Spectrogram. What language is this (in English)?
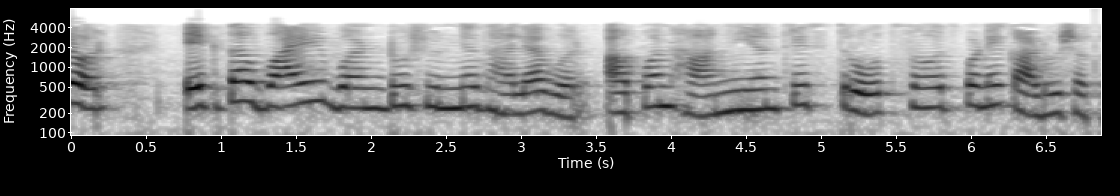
Marathi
